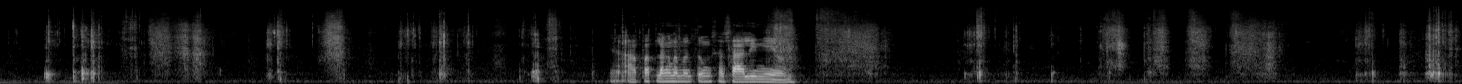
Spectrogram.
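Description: Soil rustles and crumbles as a gloved hand scoops it into small pots.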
